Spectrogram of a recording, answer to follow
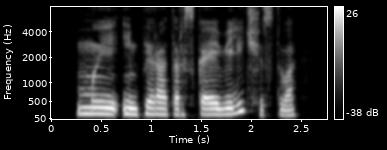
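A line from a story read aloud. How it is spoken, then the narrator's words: Smirking snort, uncharacteristic voice. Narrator (Russian): хмыкнул природник, совершенно не звуча как природник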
